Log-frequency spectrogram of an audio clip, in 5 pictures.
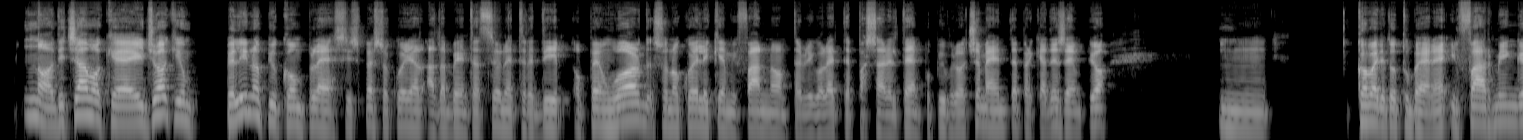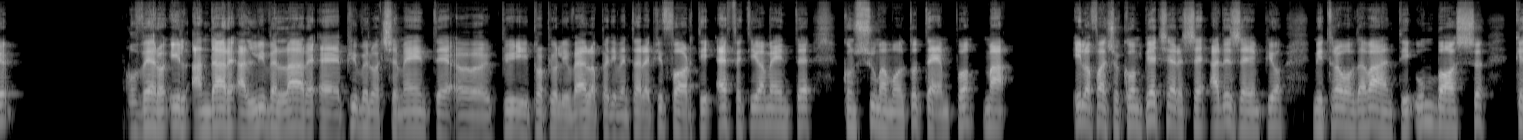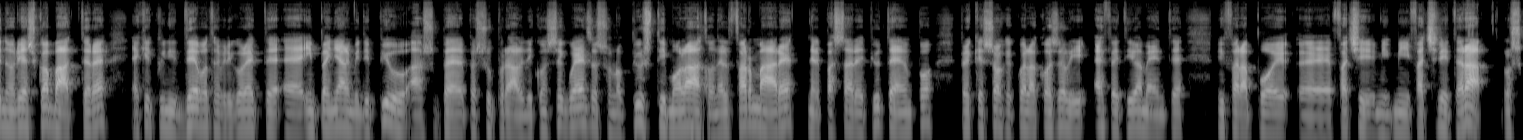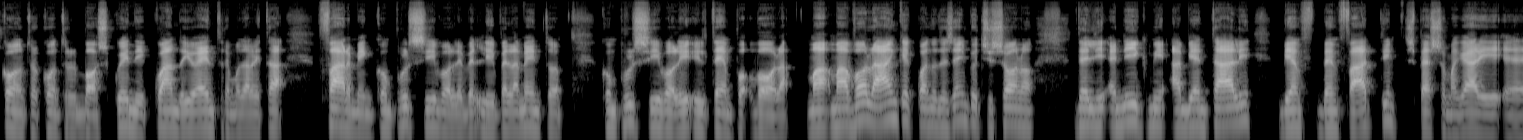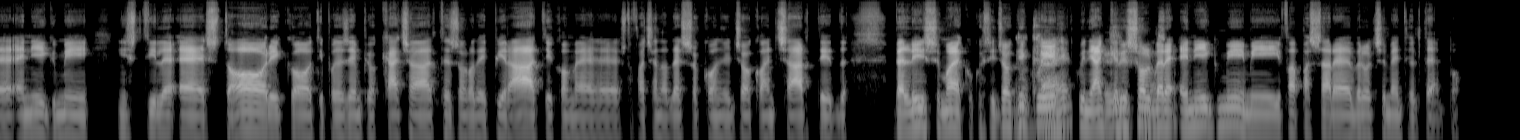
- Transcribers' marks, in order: tapping; in English: "farming"; "proprio" said as "propio"; in English: "farmare"; in English: "farming"
- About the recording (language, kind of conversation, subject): Italian, podcast, Quale hobby ti fa dimenticare il tempo?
